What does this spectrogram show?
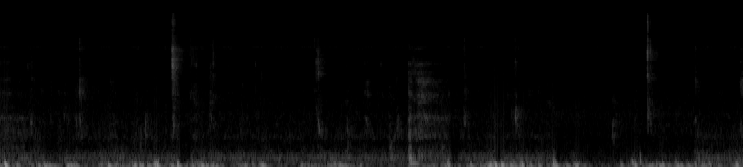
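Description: Close-miked chewing: a person eating, with irregular soft wet mouth sounds and a few sharp lip-smack clicks.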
